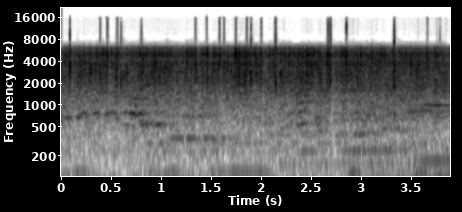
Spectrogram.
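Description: Heavy rain falls continuously at an outdoor family celebration for Mother's Day, a close, constant rushing patter of drops on surfaces with a few sharper splashes and no clear speech.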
